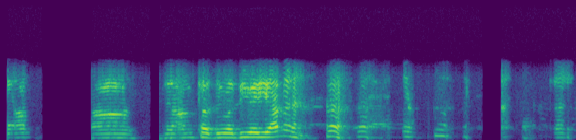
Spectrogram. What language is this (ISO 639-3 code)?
snd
